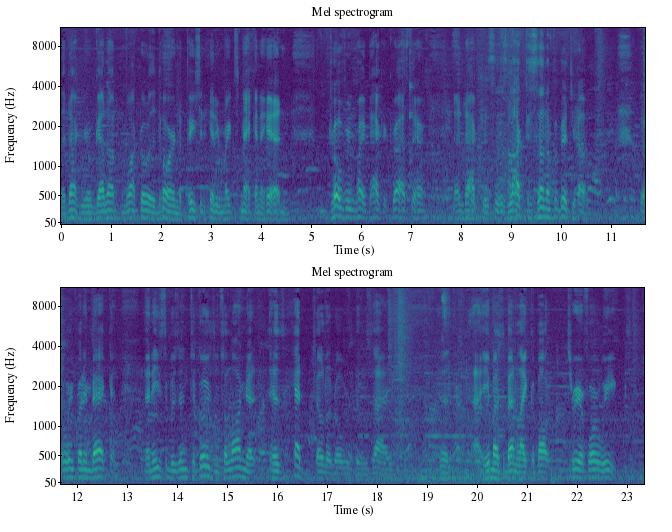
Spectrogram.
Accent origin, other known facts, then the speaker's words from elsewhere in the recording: Cadillac, Michigan, United States; I'm from Cadillac, and when I went there one day, I run into her on the street, and she was living in assisted living down there in Cadillac.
